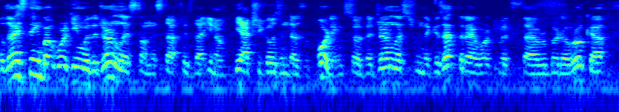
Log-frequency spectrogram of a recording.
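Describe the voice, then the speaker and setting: A man talks at a fairly high pitch. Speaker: data analyst. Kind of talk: presentation. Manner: fast.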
